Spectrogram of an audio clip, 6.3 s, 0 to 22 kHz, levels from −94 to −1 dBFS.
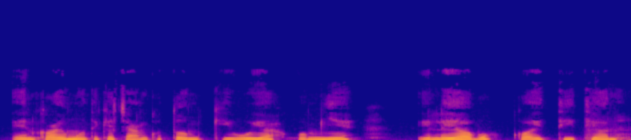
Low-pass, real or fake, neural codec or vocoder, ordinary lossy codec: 19.8 kHz; real; none; MP3, 48 kbps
